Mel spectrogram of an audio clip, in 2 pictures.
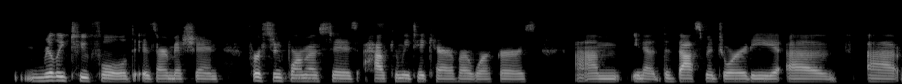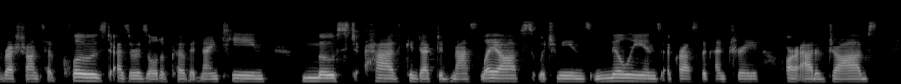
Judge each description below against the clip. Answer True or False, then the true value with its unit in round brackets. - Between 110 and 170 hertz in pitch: True (135 Hz)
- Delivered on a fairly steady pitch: True (1.7 semitones)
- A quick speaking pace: False (160 wpm)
